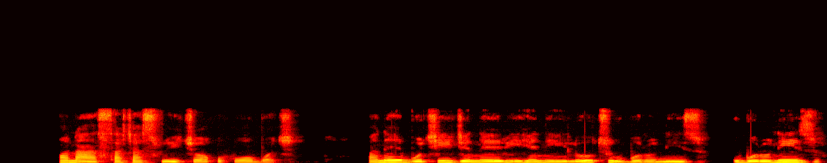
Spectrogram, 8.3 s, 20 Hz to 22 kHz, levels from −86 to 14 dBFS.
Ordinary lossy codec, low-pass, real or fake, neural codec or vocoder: none; 7.2 kHz; fake; vocoder, 44.1 kHz, 128 mel bands every 256 samples, BigVGAN v2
